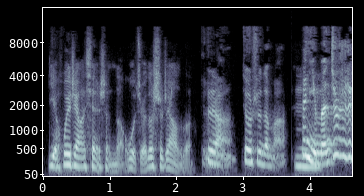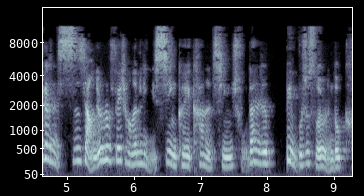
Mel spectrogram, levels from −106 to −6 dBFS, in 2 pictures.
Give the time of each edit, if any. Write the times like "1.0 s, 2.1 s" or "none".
none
